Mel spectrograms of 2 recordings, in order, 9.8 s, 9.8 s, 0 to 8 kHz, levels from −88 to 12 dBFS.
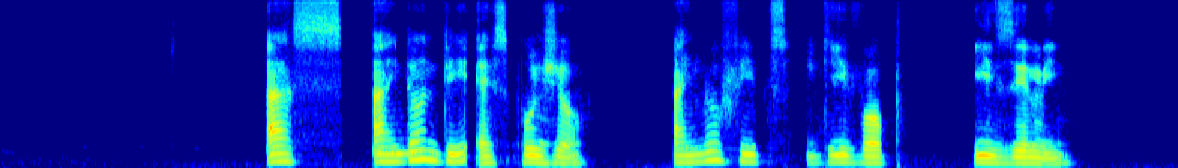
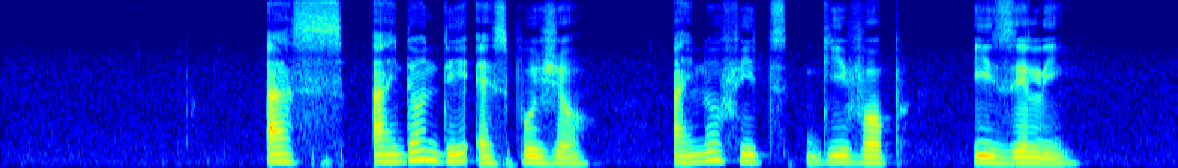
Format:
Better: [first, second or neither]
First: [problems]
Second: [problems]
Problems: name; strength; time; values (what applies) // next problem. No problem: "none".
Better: second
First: noise reduction (neural mask model DeepFilterNet 3)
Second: none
